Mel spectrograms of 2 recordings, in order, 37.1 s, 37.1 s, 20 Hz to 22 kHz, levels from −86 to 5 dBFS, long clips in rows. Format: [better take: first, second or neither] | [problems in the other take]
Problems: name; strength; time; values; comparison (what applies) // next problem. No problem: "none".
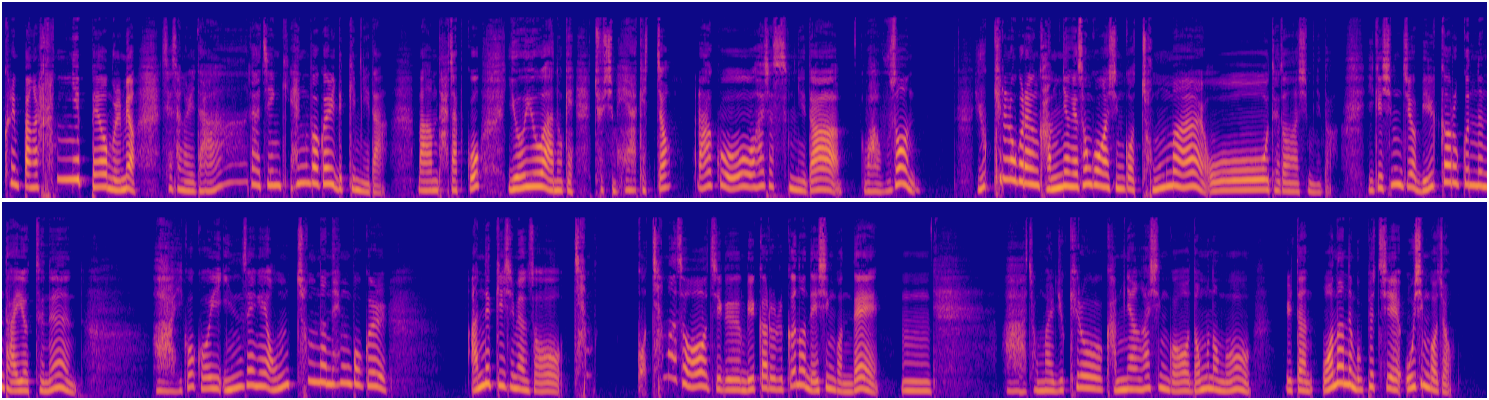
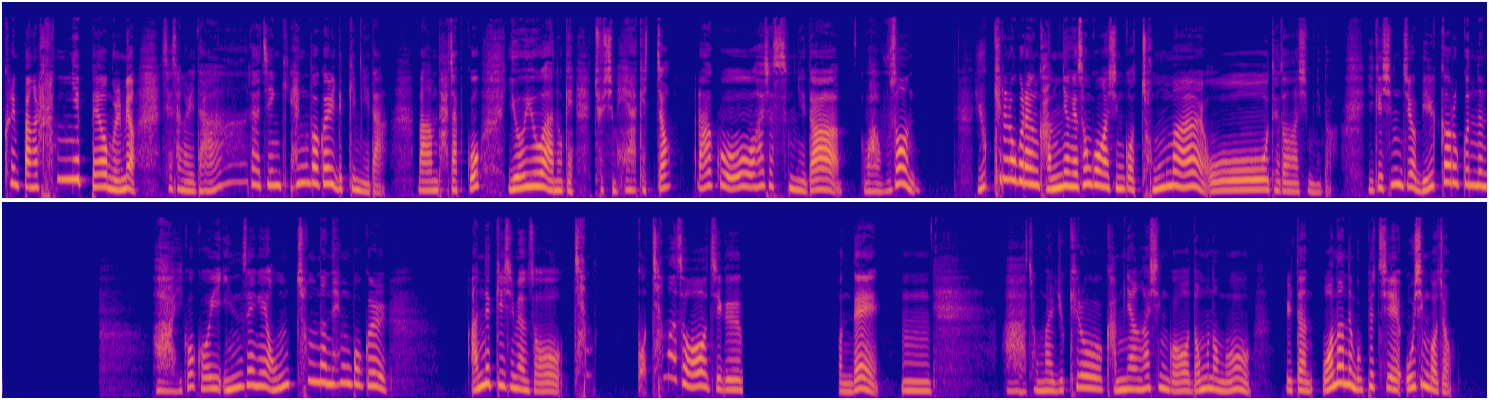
first | audio cutting out; at 19 s for 1 s and at 28 s for 1 s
